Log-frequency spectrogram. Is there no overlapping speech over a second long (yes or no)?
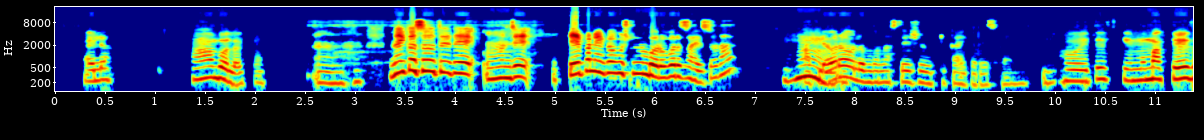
yes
